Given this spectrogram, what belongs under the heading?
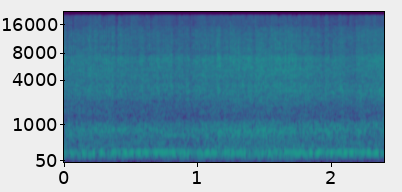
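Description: Several 1.6-litre turbocharged Ford EcoBoost Formula 4 race car engines sit on the starting grid at Sydney, held at high revs against the rev limiter as a dense, steady droning roar with no pause.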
